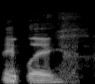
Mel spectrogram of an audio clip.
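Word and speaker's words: Schnebly: That's and in School of Rock, he's just playing a guy named Dewey who's pretending to be Ned Schneebly. And that's fine. – Pronounced Schneeble.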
